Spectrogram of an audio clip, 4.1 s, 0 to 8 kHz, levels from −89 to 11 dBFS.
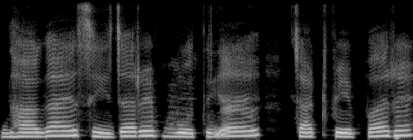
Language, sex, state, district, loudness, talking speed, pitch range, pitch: Hindi, female, Uttar Pradesh, Gorakhpur, -16 LUFS, 130 wpm, 215-265 Hz, 235 Hz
